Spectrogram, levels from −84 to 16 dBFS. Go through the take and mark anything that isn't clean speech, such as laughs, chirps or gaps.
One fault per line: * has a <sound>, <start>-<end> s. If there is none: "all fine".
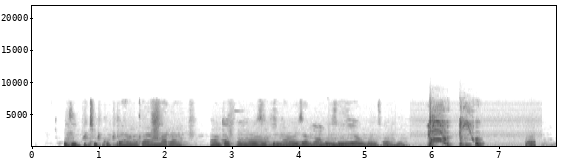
* has a cough, 5.9-6.8 s
* has a laugh, 7.4-7.6 s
